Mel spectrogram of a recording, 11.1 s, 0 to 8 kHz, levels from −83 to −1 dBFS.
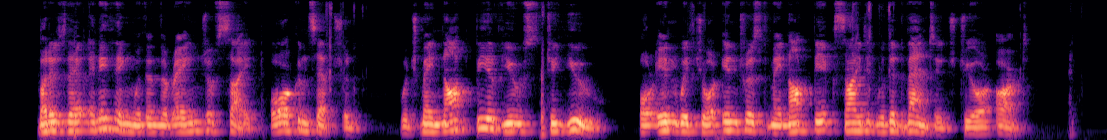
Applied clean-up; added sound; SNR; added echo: neural mask model DeepFilterNet 3.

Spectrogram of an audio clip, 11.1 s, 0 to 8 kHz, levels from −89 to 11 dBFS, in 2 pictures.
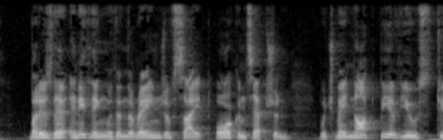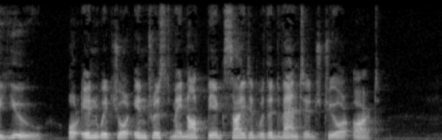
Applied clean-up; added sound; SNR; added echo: none; none; none; none.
